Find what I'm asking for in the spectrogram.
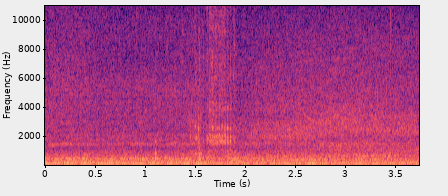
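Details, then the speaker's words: Grinnall Scorpion kit car, second radiator cooling fan plugged in to be carried as a spare, running at idle with plenty of airflow: steady even whoosh over smooth idle, no ticking or rubbing; fan running fine. "and again plenty of waft up here so hopefully I'll be able to carry this somewhere as a spare"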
